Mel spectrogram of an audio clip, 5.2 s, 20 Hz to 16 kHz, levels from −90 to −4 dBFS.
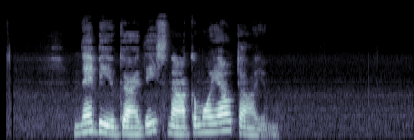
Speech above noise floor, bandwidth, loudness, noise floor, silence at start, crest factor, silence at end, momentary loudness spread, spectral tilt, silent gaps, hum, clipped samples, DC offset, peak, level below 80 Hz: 41 dB; 10 kHz; -21 LUFS; -61 dBFS; 0.9 s; 20 dB; 1.7 s; 12 LU; -6 dB/octave; none; none; under 0.1%; under 0.1%; -4 dBFS; -74 dBFS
